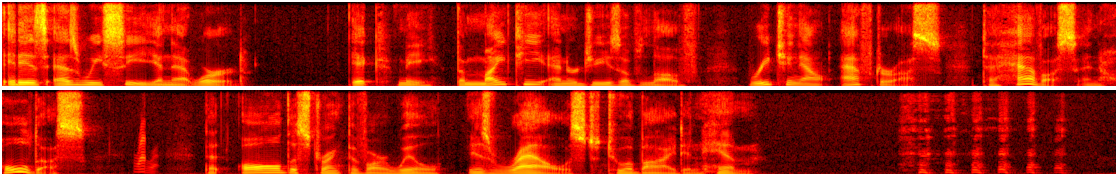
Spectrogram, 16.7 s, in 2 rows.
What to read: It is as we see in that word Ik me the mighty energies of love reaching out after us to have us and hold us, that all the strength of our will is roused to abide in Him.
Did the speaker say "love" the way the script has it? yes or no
yes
